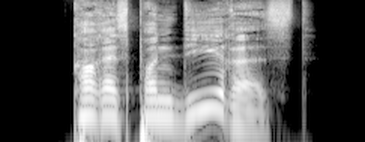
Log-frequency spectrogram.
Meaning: second-person singular subjunctive I of korrespondieren
- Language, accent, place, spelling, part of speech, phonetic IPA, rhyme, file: German, Germany, Berlin, korrespondierest, verb, [kɔʁɛspɔnˈdiːʁəst], -iːʁəst, De-korrespondierest.ogg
